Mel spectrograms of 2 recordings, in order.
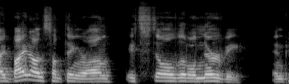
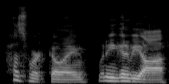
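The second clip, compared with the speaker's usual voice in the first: drained reply; 3 semitones lower, 7 dB quieter than usual. Retold or imitated. Dad replies to wife, drained.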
